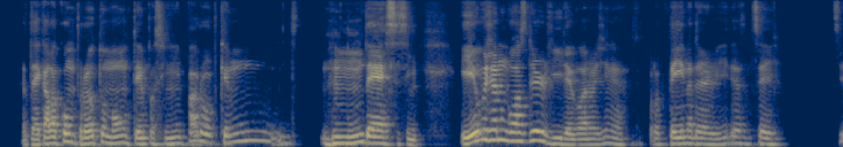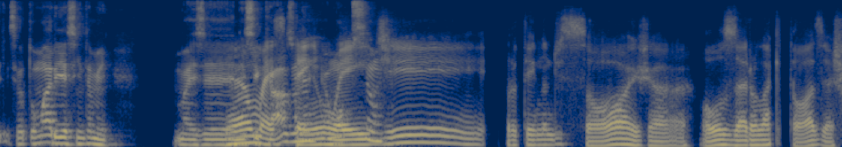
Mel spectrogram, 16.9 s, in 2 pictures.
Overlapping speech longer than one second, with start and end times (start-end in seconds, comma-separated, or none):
10.7-12.3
